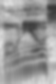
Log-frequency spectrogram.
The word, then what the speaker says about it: LONEOS: Lonios, is that how you pronounce it?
